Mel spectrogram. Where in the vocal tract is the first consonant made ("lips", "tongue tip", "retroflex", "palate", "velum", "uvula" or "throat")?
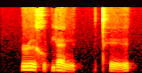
retroflex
